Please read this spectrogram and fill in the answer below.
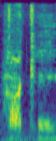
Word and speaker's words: hake: using the large Ron Ranson hake goat hair hake brush as it's properly pronounced so here's the thing I got this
